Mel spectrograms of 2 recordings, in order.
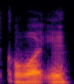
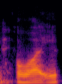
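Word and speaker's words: Kauaʻi: this but the island of Ka Kawa Kauaii Hawaii well people in Hawaii pron people like the residents and locals says Kauaii but people like um visiting the Hawaiian islands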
